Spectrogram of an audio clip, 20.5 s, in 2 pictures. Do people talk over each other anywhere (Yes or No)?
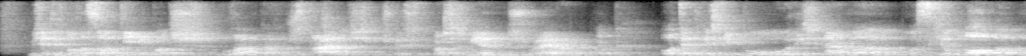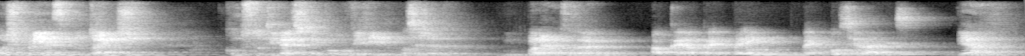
No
